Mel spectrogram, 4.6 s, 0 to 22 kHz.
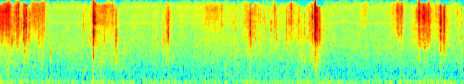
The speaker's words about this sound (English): I am the only one turning pages, and that is not right. Look at Hebrews chapter 1.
